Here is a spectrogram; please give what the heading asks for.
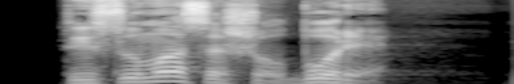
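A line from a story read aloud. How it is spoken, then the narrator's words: Sudden sharp shout. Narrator (Russian): неожиданно резко крикнул на мага Лихтенбургский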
